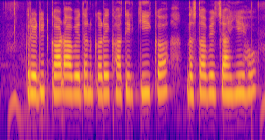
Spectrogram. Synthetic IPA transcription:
kɾeɖiʈkaːɾɖaːbed̪ənkəɾekʰat̪iɾkikad̪əst̪aːbed͡ʒ̪t͡ʃaɦijeɦo

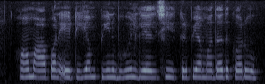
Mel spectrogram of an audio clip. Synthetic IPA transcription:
həmapəneʈijempinbʱulɡelt͡ʃʰikɾipjaməd̪əd̪kəɾũ

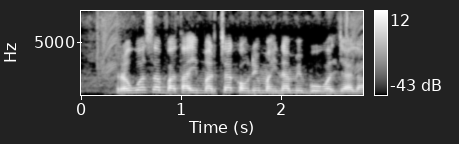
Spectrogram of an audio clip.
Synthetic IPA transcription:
ɾəuːasəbːɐt̪aːimɐɾt͡ʃakɐʊnemɐɦɪnamẽboːʋəld͡ʒaːlaː

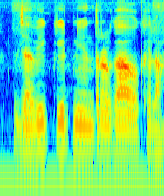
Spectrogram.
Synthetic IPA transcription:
d͡ʒɐʋikiʈnijə̃nt̪ɾəɳkaokʰela

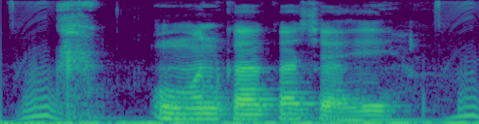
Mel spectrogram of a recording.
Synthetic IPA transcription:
umənkakat͡ɕaɦi

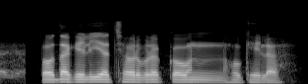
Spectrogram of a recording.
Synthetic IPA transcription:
pɔːd̪akelieətːʃʰaɔɾbɾəkɔːnɦokʰeːla

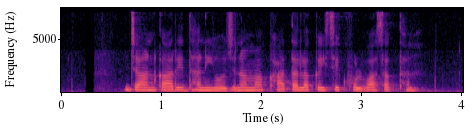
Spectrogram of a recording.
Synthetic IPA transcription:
d͡ʒaːnkaːɾid̪ʱanjoːd͡ʒnamãkʰaːt̪ələkəisekʰolʋasək̚t̪ʰən

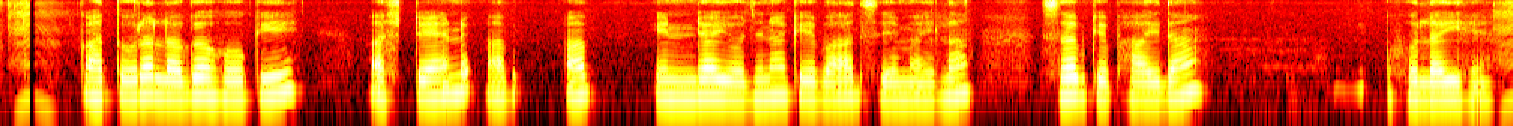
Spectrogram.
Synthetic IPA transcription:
kaːt̪oːɾaləɡaɦoki | əsʈeːɳɖ | əb | ɪɳɖijajoːd͡ʒnakebaːd̪seməɦɪla | səbkepʰaːɪd̪a | holaiɦɛː

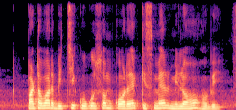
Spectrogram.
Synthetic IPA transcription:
pɐʈʰwaɾbit͡ʃikukusɔmkɔɾekɪsmeɾmɪlɔɦɔ̃ɦobe

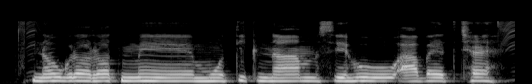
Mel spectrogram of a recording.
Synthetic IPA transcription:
nəʊɡɾəɦɾət̪ʰmẽmot̪iknaːmseɦoaːbət̪t͡ʃʰɛ

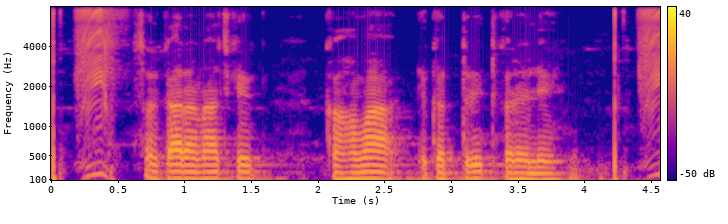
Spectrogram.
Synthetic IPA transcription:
səɾkaːɾənaːd͡ʒke | kəɦʋaekət̪ɾɪt̪kəɾeːleː

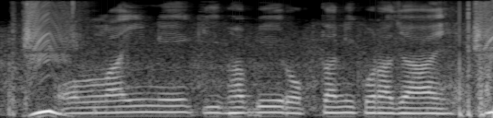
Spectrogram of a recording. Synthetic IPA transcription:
ɔnlajnekibʱabeɾɔpt̪anikɔɾad͡ʑae

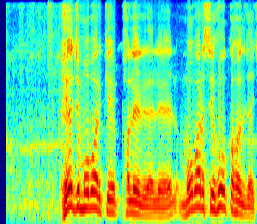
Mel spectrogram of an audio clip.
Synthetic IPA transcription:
hed͡ʒmobəɾkepʰəlelelelmobəɾseɦokəɦəld͡ʒajt͡ʃʰ

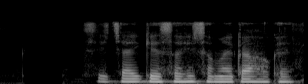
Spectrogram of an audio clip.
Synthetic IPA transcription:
sit͡ʃaːikesəɦisəməjkaɦɔkʰɛː

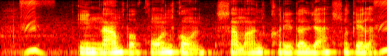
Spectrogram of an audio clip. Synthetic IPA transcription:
inampəɾkɔnkonsamankʰəɾid̪əld͡ʒasəkela

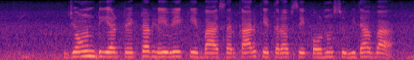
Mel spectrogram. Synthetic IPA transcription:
d͡ʒɔːnɖijəɾʈɾeːk̚ʈəɾleːʋekebaːd̪səɾkaːɾket̪ɐɾəfsekɔːnosʊbɪd̪ʱabaː

